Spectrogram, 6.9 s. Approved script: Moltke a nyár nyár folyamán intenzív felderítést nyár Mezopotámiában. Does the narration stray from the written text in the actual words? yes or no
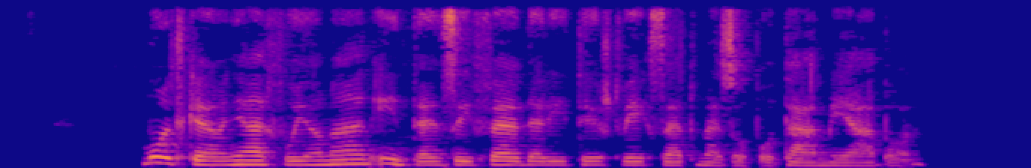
yes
